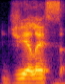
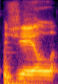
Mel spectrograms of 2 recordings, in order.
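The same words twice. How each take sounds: First: The name is said with an anglicized pronunciation. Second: The name is said with a French pronunciation. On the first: The speaker calls it wrong. "It wasn't Gilles, as I said yesterday" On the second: The speaker calls it right. "My apologies, Gilles"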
